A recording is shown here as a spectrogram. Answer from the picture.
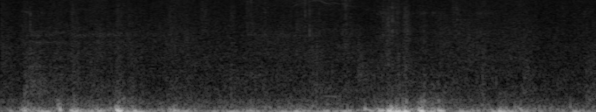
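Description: Irregular dull, low thumps and knocks of hands and a pen on a lectern, carried through the lectern's gooseneck microphone. The loudest come about a second in and again around three seconds in.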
